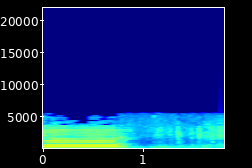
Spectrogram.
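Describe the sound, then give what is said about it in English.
A single sustained car horn blast, honked in the driveway of Bing Crosby's house, loud, holding a steady pitched tone for under a second before cutting off into quieter background noise. “Hey, who's that honking in C sharp?”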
